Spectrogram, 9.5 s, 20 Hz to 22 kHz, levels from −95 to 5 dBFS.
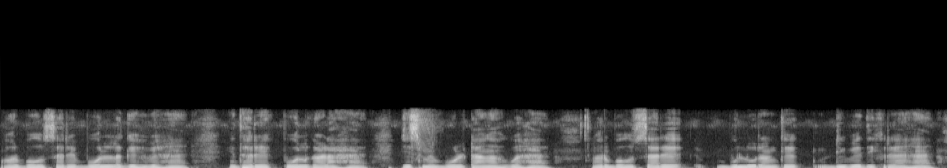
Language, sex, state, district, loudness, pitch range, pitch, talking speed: Hindi, male, Jharkhand, Palamu, -17 LUFS, 125-135 Hz, 130 Hz, 170 wpm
